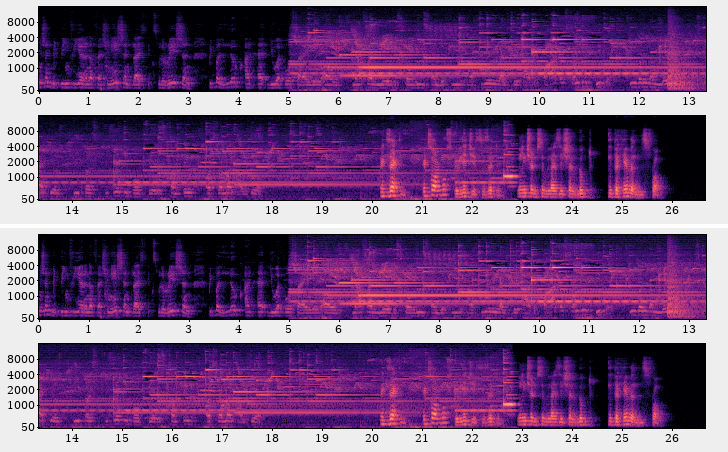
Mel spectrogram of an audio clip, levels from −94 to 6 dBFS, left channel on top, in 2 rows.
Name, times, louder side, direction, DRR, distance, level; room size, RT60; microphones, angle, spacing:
voice 1, 0.0-2.1 2.4-11.5 11.8-17.8, right 1 dB, 35° right, 4 dB, 2.5 m, -39 dB
sound 1, 5.0-22.8, right 3 dB, 90° right, 4.2 m, -27 dB
voice 2, 20.2-20.7 21.0-22.6 22.9-24.3 24.7-25.8, left 2 dB, 25° left, 9 dB, 1.1 m, -24 dB
11.0 x 8.8 x 5.7 m, 0.36 s
head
